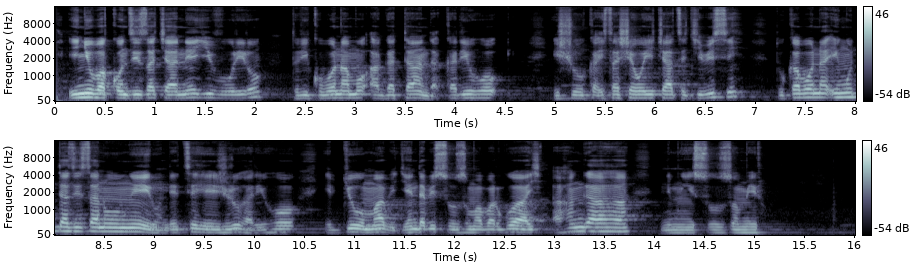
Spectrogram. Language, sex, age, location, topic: Kinyarwanda, male, 25-35, Huye, health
